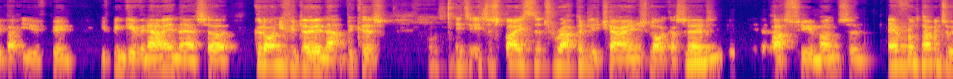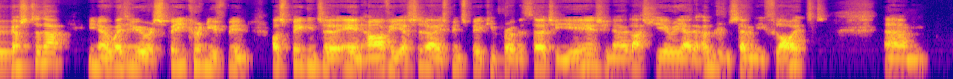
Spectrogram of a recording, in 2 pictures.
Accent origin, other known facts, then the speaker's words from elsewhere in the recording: Birmingham, West Midlands, United Kingdom; accent: Birmingham; people wouldn't be able to understand me because of my Birmingham accent, which is quite thick.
